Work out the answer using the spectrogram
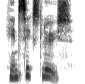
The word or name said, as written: hensigtsløs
